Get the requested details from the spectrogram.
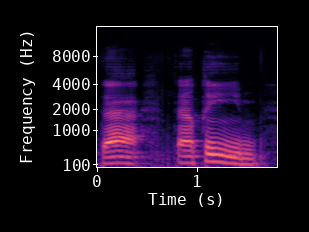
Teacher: huruf ta harus dibaca dengan tipis. Ya, yang dibaca dengan isti'la itu huruf qafnya. Jadi huruf ta-nya harus dibaca dengan istifal.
